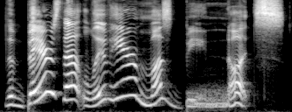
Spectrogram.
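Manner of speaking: put-on exasperated little girl; indignant complaint. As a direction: complain loudly about the bears. Goldilocks complaining.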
